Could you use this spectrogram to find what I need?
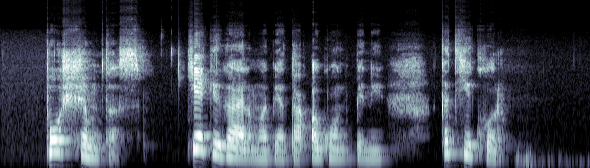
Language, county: Lithuanian, Kaunas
